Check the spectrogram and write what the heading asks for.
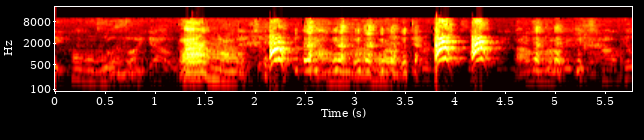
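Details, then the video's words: Pancake, a female Keeshond in a furious tantrum, mixes harmonic grumbling moans with a few sudden sharp barks, while a person talks to her throughout. "My beloved Keeshond Pancake has a hissy fit"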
